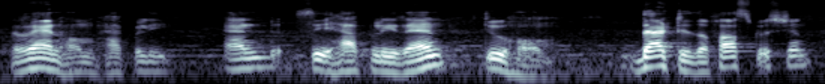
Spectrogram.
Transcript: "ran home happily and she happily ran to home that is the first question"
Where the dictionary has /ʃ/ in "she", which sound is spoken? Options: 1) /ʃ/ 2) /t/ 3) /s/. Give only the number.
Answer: 3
